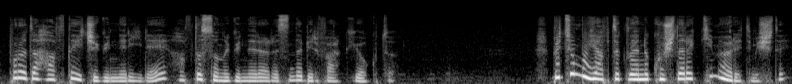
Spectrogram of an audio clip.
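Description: A woman's voice: lowish voice, warm tone, no echo. A woman narrating a novel aloud as an audiobook reader, telling the story expressively and lifting her voice for questions and moments of wonder.

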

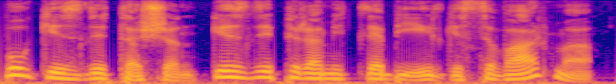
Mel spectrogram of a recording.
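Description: A man's voice: mid-range voice, big pitch swings, brisk, dark tone, no room sound, studio quality, close to an everyday voice. A man voicing a stern, commanding woman official who speaks in a curt, cool manner.

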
